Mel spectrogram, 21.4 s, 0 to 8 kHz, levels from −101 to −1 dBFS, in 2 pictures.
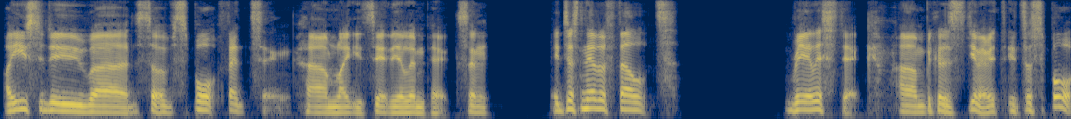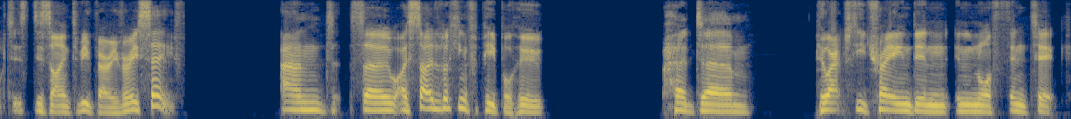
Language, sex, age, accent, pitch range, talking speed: English, male, 30-49, British, 115-150 Hz, 150 wpm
